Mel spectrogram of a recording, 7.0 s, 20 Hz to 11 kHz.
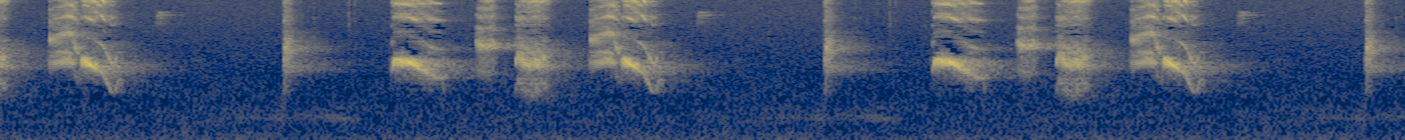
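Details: A single brown cacholote (Pseudoseisura lophotes), Reserva El Tabaquillo, Merlo, San Luis, Argentina, 22 August 2012, gives loud, harsh squawks in clusters of two or three, each falling in pitch, repeated about every second against a quiet background.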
